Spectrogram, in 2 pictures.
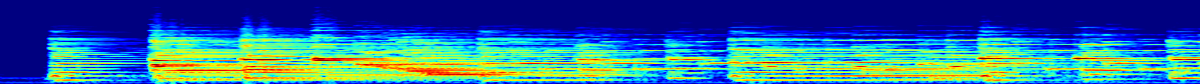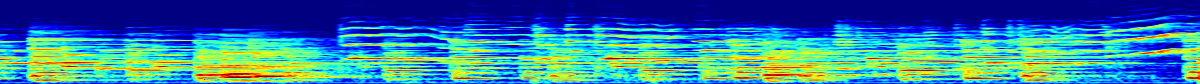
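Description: Solo violin with piano accompaniment playing a contemporary concerto movement, starting right after a brief silence. Near the end the violin slides steeply upward in pitch.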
